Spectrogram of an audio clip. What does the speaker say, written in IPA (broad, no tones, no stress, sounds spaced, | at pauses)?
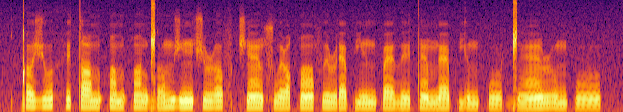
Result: ǃ ʌ ʒ ʊ h ɪ t ɑ m qʷ ɑ̃ m qʷ ɑ̃ ɡ͡ǁ ʌ m ʒ ĩ ʃ ɹ ʌ f t͡ʃ æ̃ sʷ æ ɹ qʷ ɑ̃ f ɪ ɹ ɾ æ p j ĩ m p æ ð ɪ t æ̃ m ɾ æ p j ɪ m p ʊ ɡ͡ǁ æ̃ ɹ ʊ m p ʊ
